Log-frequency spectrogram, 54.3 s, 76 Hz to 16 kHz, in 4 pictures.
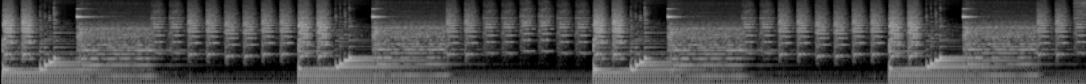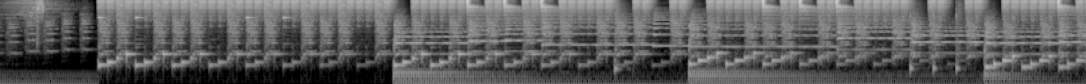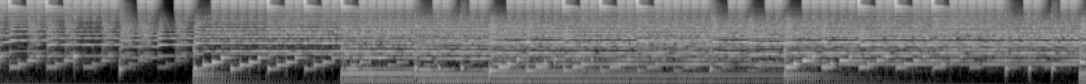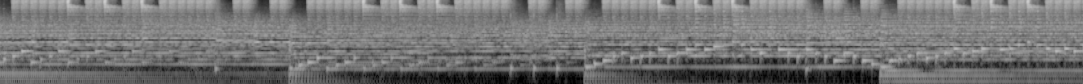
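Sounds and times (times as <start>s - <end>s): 
brass: 0.0s - 2.5s, 8.4s - 11.5s, 16.0s - 54.2s
virtual harp: 0.0s - 2.5s, 3.7s - 6.4s, 7.4s - 9.8s, 11.1s - 17.5s, 18.5s - 54.2s
strings: 0.0s - 54.2s
glockenspiel: 14.8s - 54.2s.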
